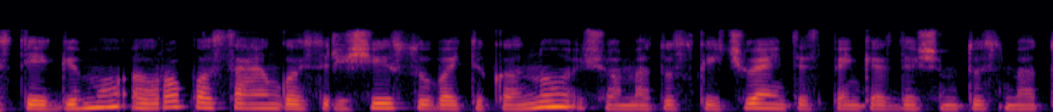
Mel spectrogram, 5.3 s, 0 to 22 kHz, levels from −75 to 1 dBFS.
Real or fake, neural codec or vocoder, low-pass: real; none; 7.2 kHz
